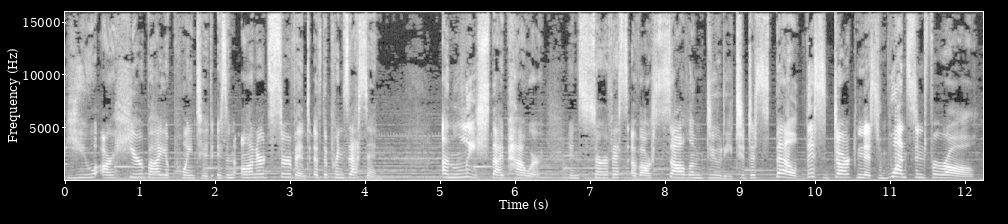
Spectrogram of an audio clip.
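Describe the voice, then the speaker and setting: A woman's voice: high voice, measured pace, music in the background. A woman playing a theatrical self-styled gothic princess, a teenage girl in an anime game, speaking in archaic, melodramatic, pompous tones. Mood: imperious.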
